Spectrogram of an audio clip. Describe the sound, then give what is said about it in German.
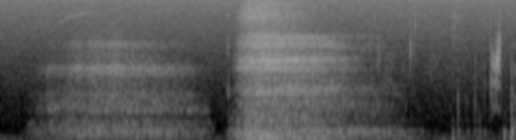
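A slow, deep breath drawn in and then released in a long, airy breath out, soft and unhurried with no voices, followed by a few faint clicks. “Atme ein, atme aus.”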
